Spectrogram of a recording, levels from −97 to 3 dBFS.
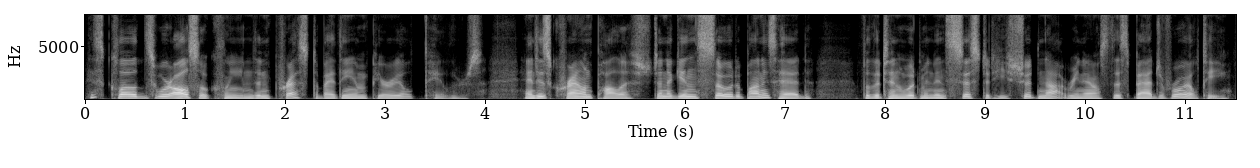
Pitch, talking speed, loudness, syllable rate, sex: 135 Hz, 175 wpm, -21 LUFS, 5.2 syllables/s, male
